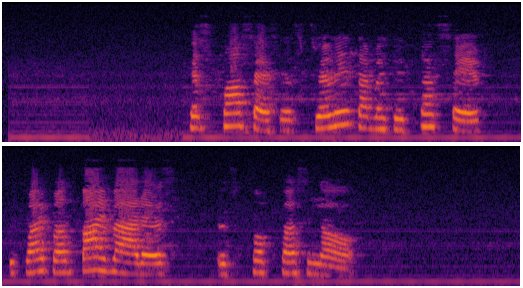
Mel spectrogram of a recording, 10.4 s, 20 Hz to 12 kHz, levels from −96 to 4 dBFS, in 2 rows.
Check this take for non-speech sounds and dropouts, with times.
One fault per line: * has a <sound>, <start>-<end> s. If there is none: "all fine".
all fine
